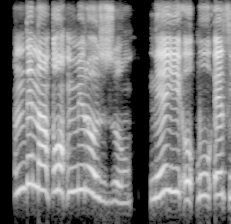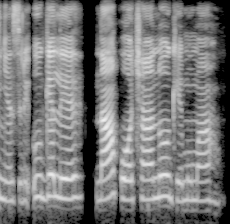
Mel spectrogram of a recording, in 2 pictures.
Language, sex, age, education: Igbo, female, 15-29, tertiary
